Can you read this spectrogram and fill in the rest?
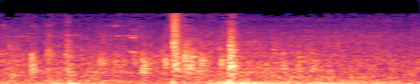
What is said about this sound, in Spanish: El coche se para.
